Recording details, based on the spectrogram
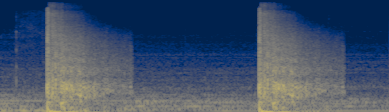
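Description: Two sharp gunshots crack out in the Underrail video game, about a second and a half apart, each loud with a short fading tail, with no talking in between.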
